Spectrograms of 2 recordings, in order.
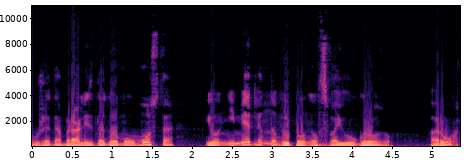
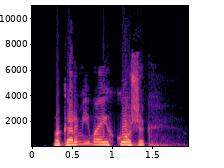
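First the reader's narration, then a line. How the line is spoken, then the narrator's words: Shouting after someone. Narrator (Russian): крикнул я вслед своему коллеге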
